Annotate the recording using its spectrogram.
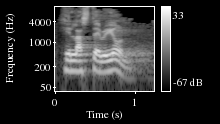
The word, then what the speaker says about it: hilasterion: So, this particular one is hilasterion. Hilasterion is spelled H-I-L-A-S-T-E-R-I-O-N. Hilasterion. H-I-L-A-S-T-E-R-I-O-N. Hilasterion. Okay?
